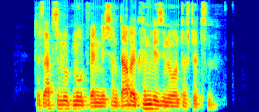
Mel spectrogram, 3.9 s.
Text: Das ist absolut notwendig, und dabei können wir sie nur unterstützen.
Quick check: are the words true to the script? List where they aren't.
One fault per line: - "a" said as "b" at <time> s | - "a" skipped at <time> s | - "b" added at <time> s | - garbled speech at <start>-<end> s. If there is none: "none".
none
